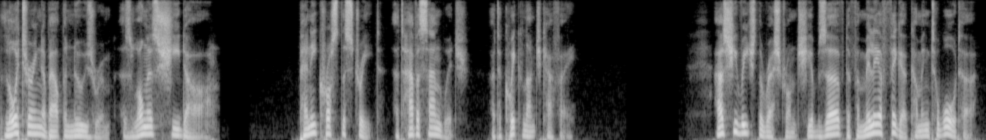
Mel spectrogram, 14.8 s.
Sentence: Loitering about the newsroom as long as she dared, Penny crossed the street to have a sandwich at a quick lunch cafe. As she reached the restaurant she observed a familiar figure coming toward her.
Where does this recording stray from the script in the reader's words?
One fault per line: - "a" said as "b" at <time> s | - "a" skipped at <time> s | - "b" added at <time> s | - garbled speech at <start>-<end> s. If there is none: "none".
- "dared" said as "dar" at 2.7 s
- "to" said as "at" at 5.9 s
